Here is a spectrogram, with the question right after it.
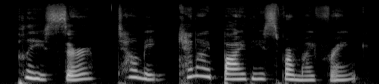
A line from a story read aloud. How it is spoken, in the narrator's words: she said in a timid voice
